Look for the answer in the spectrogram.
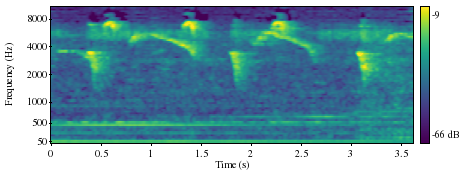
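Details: Wild backyard birds bathing in Pilicode village, Kerala, India, filmed on a mobile phone: repeated high descending whistled notes, about four a second, over a steady low hum.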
